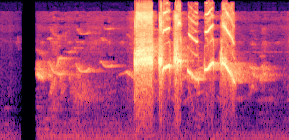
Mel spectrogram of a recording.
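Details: Sooty-headed bulbul with a crippled leg, singing actively: faint thin whistles, then a burst of short, loud, whistled notes rising and falling in quick succession.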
